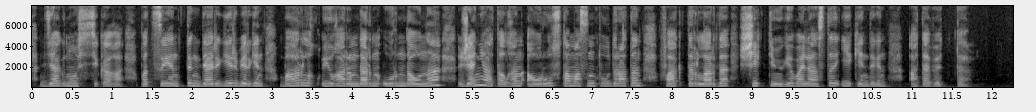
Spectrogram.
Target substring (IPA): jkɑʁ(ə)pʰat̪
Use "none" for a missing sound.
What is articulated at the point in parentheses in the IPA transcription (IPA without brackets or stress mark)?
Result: ɑ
